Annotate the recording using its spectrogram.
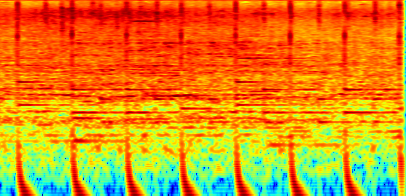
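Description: Background music with a steady low beat, about two beats a second, under sustained melodic tones.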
